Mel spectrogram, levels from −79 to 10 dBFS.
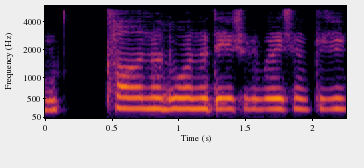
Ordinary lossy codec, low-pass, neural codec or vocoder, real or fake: none; 5.4 kHz; codec, 24 kHz, 1 kbps, SNAC; fake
